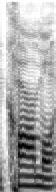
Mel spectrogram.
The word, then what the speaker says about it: caramel: You know, I I say caramel and caramel according to what the sentence is.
